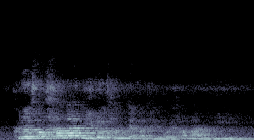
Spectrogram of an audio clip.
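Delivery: ordinary talk, nothing marked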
